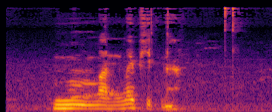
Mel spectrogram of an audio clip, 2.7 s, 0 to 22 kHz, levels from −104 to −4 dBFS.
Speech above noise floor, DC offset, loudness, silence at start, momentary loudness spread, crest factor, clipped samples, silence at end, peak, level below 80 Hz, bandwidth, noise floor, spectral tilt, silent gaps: 29 dB; under 0.1%; -27 LUFS; 0.5 s; 10 LU; 20 dB; under 0.1%; 0.35 s; -8 dBFS; -58 dBFS; 17 kHz; -54 dBFS; -6.5 dB/octave; none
